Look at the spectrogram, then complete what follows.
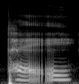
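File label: "pei", Mandarin, tone 3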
